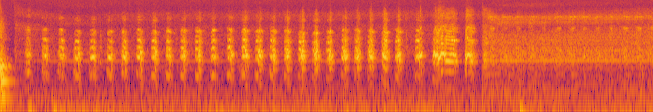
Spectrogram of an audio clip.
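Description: A hen clucks close by in a fast, steady run of short notes, fairly loud, ending abruptly and leaving a low steady background hum.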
